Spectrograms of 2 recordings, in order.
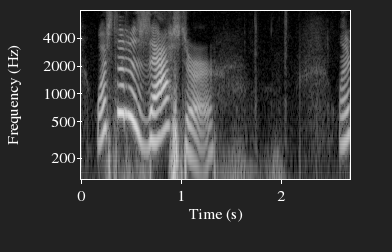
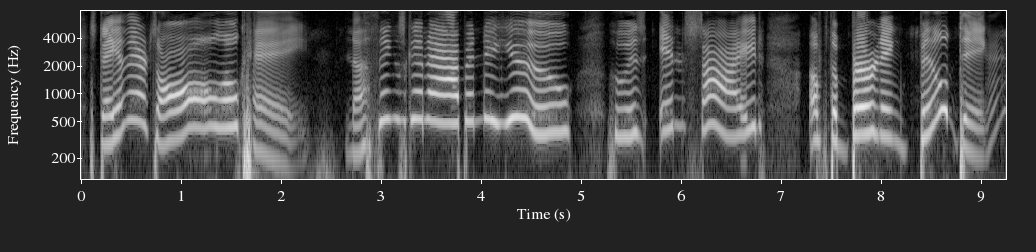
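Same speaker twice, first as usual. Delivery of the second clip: high, loud mock-reassuring holler; calling out; 8 semitones higher, 7 dB louder than usual. Player calls to characters in a burning building, calling out. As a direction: call out to people inside, stretching the words.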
